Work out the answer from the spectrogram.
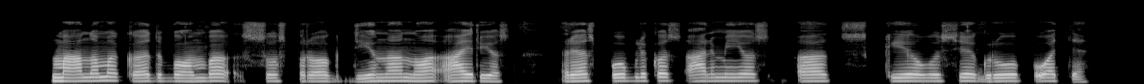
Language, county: Lithuanian, Vilnius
